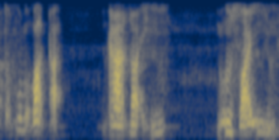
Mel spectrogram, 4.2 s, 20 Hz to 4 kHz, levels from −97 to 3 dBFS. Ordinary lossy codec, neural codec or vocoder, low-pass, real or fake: none; autoencoder, 22.05 kHz, a latent of 192 numbers a frame, VITS, trained on one speaker; 3.6 kHz; fake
